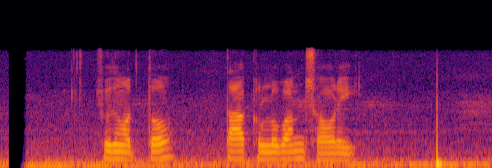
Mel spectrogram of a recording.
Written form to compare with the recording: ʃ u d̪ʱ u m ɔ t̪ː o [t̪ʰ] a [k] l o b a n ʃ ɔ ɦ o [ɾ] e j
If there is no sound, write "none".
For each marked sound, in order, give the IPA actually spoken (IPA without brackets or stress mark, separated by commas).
t̪, k, ɾ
